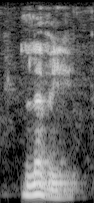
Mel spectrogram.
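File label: "levy", British English; pronunciations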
